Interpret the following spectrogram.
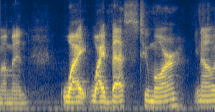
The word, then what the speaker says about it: Yves: I mean, Yves Tumor. You know, you would have known that it's silent. It's Yves Tumor. Yeah, Yves.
